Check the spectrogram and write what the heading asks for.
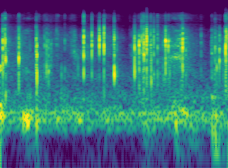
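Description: Foil-wrapped trading card pack crinkling as it is handled, a quick run of sharp crackles.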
